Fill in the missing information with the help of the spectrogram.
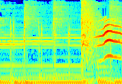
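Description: A tawny owl calls with a shrill, wavering cry that ends in a sharp, rising and falling screech. It is loud, with no voices.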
